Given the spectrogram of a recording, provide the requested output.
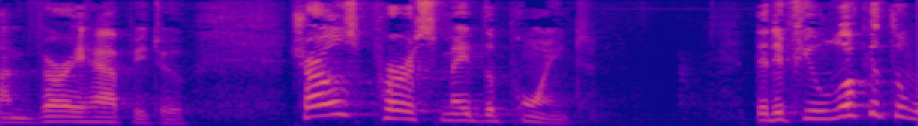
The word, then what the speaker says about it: Peirce: And he promoted an American philosopher by the name of Charles Peirce. It's spelled P-E-I-R-C-E, but pronounced Peirce,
